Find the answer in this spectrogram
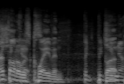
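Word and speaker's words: Caoimhín: Quaven. Quaven. That's how you say it in Irish.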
